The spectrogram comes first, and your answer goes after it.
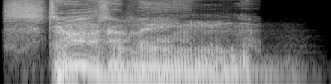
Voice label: Male Dragon Wow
